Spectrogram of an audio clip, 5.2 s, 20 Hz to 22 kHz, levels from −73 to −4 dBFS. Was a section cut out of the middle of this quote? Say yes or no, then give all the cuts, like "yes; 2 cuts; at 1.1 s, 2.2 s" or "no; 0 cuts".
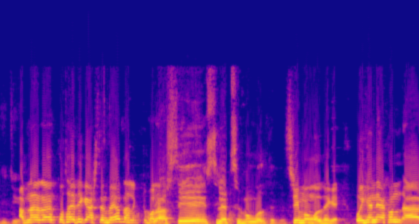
no; 0 cuts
